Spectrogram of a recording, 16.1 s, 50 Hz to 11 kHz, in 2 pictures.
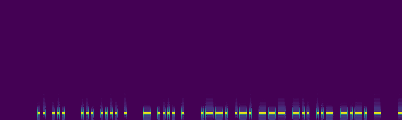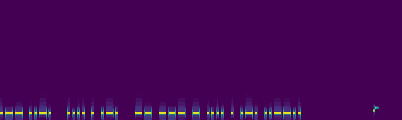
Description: Morse code, heard as a keyed tone, about 25 wpm, 700 Hz. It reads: IS SHE THE PRODUCT OF HER MOTHER?
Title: Sentences from Top 1000 Words - Review Part 2 - 25wpm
